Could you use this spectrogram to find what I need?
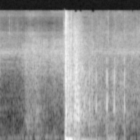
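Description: A pistol fires a single loud shot with a short echo.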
